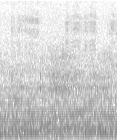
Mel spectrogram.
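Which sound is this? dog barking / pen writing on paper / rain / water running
pen writing on paper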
